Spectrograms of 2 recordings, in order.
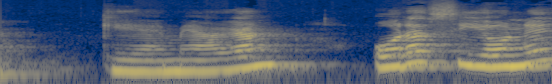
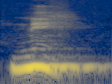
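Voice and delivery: "ni" punched loud by itself; single emphatic "ni"; stressed syllable; 11 dB louder than usual. Shown as a demonstration. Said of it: "tenemos la sílaba acentuada".

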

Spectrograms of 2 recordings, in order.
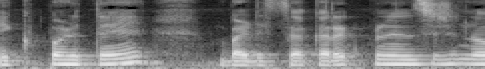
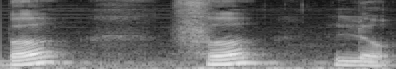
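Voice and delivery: ब, फ, लो spoken as separate beats with pauses between; syllable by syllable; much slower than usual. Shown as a demonstration. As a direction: spell out buffalo one slow syllable at a time. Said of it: "आप नीचे लिखा भी है".

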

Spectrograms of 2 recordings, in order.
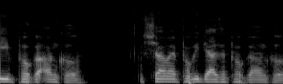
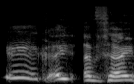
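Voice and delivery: squeaky high voice; 13 semitones higher, 7 dB louder than usual. Real, not acted.

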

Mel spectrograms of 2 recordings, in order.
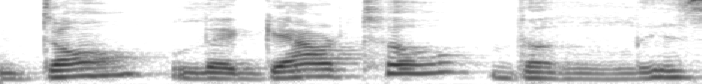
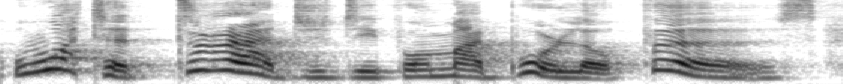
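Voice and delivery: loud wail; 3 semitones higher, 13 dB louder than usual. Acted. Pig wails over his shoes.

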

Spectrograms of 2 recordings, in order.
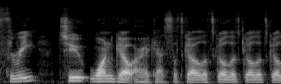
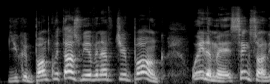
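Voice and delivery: usual speaking voice

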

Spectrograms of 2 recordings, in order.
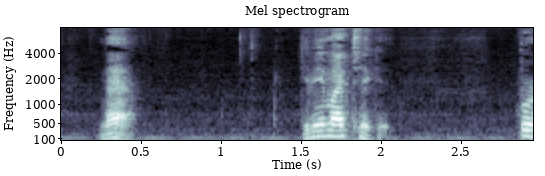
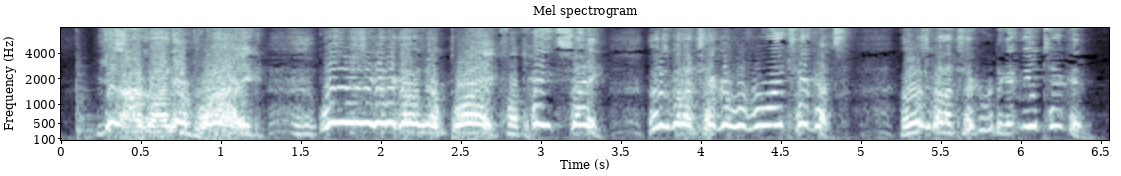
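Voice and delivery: much higher, loud outraged yelling; furious shout; 11 dB louder than usual. Acted. Customer yelling furiously about the clerk's break. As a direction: blow up at the clerk.

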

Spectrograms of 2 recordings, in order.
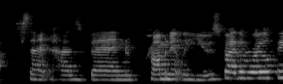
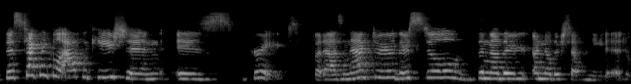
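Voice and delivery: normal talking voice

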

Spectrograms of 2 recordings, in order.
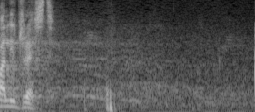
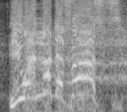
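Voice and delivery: very high, loud shout; full-force repeated punchline; preaching shout; 7 dB louder than usual. Acted. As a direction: hurl it at the crowd. Preacher hammers home the point.

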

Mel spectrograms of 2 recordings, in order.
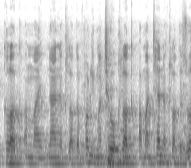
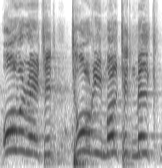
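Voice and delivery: high, full-throated shouted tirade; comic angry rant; 12 semitones higher, 8 dB louder than usual. Acted. Comedian ranting to crowd about Biscoff, comic angry shouting. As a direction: yell it in outraged disbelief, pitched way up.

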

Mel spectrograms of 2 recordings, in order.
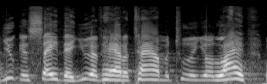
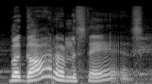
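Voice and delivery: ordinary talk, nothing marked

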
